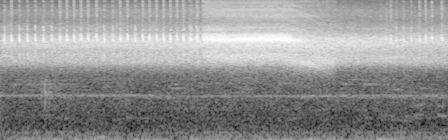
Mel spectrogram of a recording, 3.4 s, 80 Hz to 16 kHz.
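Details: Brood IV Cassin's periodical cicada at Shawnee Mission Park, Kansas, June 5, 2015, one tymbal visible through an upswept wing; rapid pulsed high buzz rising into a sustained louder drone midway before easing back to pulsing.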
